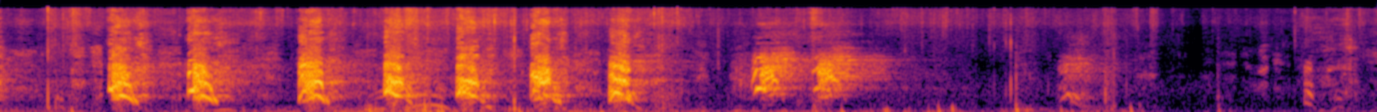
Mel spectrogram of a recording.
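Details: Shetland Sheepdog barking during ball play with other shelties: a quick run of about nine sharp, high barks roughly two per second, then a couple of hoarse, breathier barks and a few fainter yips trailing off.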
